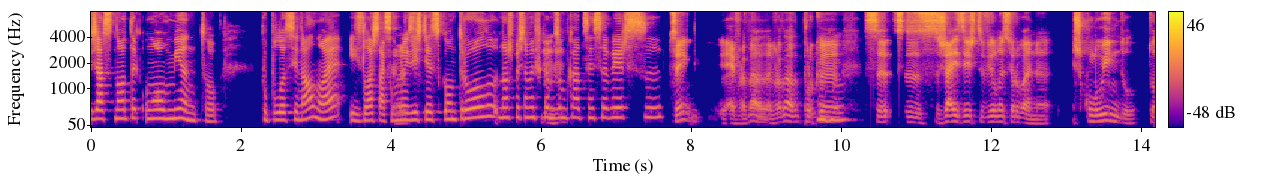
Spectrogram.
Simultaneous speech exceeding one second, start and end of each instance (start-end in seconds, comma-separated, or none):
none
